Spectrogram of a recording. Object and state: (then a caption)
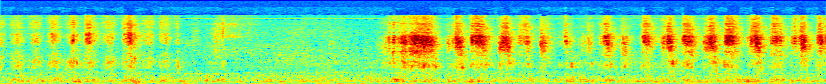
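Scratch art paper being scratched. A wooden stylus scratches a black-coated scratch art card in a spiral pad with rapid strokes, making bright, dry rasping scrapes. The strokes come in quick bursts, fade to a faint hiss for about a second, then return louder and faster until the end.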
